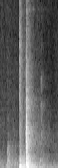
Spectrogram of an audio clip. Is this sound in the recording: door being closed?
yes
